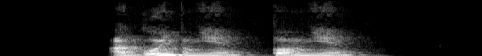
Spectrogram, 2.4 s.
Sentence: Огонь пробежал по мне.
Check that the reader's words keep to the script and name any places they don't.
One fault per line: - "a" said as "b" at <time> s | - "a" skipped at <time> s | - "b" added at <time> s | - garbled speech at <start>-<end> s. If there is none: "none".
- "пробежал" said as "мне" at 0.9 s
